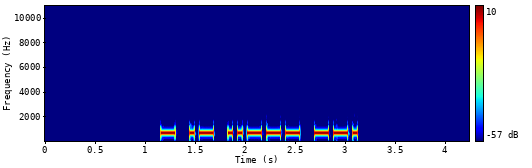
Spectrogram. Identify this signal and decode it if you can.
Morse code, heard as a keyed tone, about 25 wpm, 700 Hz. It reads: TA2G
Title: DXCC-100 Call Signs - 4 Characters - 25wpm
